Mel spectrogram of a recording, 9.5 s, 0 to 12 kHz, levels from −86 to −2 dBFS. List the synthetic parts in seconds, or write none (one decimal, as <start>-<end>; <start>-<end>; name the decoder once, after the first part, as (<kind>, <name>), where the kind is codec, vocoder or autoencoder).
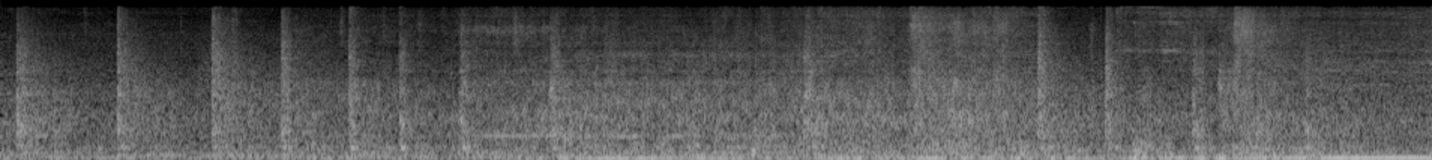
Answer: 2.0-6.8 (codec, HILCodec); 8.0-8.7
